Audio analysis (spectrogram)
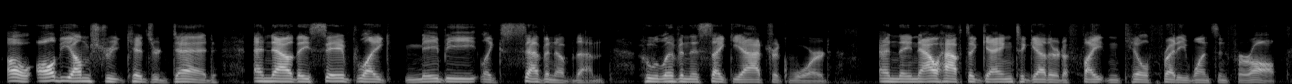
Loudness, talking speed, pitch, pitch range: -24 LUFS, 185 wpm, 130 Hz, 110-140 Hz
